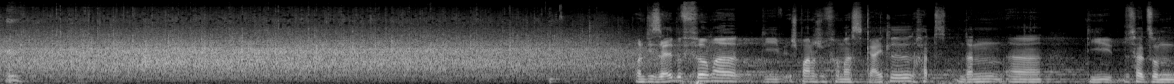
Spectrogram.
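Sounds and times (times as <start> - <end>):
audience applause: 0.0 - 7.0
speech: 6.4 - 11.7.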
